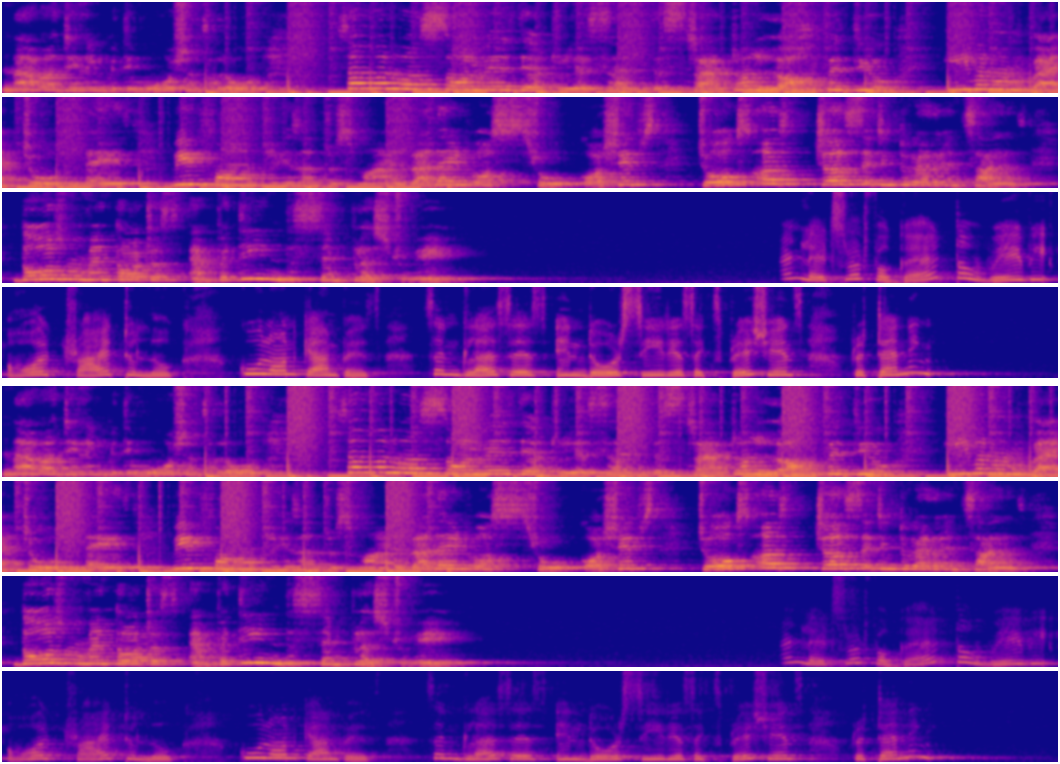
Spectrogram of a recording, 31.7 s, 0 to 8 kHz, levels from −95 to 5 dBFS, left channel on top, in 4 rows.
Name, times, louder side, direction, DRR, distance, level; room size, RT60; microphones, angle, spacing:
voice 1, 0.0-2.1 2.6-6.8 7.1-12.8 13.1-15.6 15.9-19.2, equal, ahead, -4 dB, 2.6 m, -28 dB
Bass guitar, 1.5-11.4, right 2 dB, 40° right, 0.5 m, -35 dB
voice 2, 21.7-25.0 25.6-26.5 27.0-30.7, left 6 dB, 75° left, 16 dB, 0.3 m, -35 dB
21.5 x 11.0 x 2.7 m, 0.90 s
head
